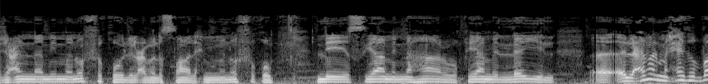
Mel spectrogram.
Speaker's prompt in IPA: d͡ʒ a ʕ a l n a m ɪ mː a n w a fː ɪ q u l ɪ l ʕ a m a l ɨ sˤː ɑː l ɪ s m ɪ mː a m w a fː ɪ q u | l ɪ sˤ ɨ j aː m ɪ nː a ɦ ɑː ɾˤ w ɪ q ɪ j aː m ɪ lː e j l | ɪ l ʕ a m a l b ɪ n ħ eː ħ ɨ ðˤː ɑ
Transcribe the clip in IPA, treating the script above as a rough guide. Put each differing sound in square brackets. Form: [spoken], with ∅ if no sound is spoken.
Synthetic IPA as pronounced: d͡ʒ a ʕ a l n a m ɪ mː a n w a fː ɪ q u l ɪ l ʕ a m a l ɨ sˤː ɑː l ɪ [ħ] m ɪ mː a [n] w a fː ɪ q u | l ɪ sˤ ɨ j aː m ɪ nː a ɦ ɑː ɾˤ w ɪ q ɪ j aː m ɪ lː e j l | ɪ l ʕ a m a l [m] ɪ n ħ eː [θ] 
